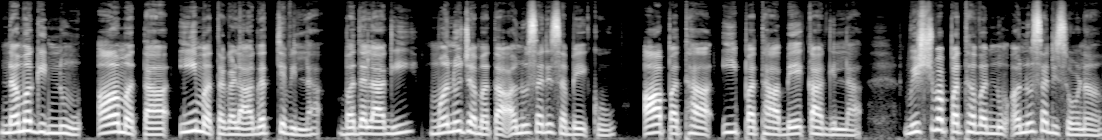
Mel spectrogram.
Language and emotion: Kannada, neutral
